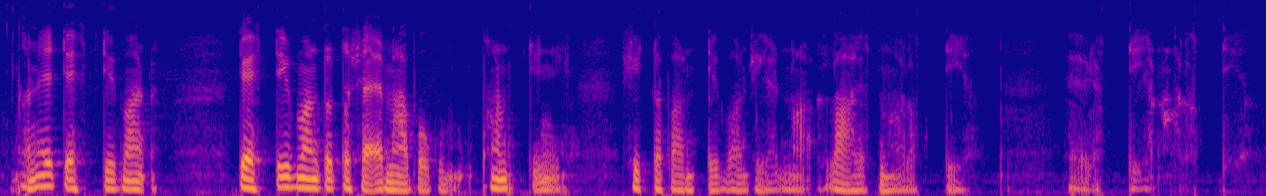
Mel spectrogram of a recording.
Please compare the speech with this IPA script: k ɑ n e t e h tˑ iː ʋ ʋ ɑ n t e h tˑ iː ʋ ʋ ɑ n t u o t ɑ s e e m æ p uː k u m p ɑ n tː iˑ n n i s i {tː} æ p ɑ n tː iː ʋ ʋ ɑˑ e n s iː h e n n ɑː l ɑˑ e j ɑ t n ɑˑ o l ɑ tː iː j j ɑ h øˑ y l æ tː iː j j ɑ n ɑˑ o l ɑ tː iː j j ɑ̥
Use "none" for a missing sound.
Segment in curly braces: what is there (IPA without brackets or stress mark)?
tː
